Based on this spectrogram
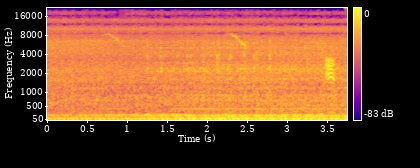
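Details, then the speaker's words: Third-gen Trans Am, stock L69 305, after a header install with the Y pipe and exhaust reconnected, warmed up: a deep, even V8 burble at idle with no misses, ticks or exhaust leaks. Normal idle. "I was letting it run there for a little bit. But here's how it sounds like. Not bad. A little stock L69 305."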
